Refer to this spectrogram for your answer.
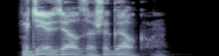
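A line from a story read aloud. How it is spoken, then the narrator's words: Forced calm, repeated question. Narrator (Russian): повторил свой вопрос Константин, стараясь говорить спокойно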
